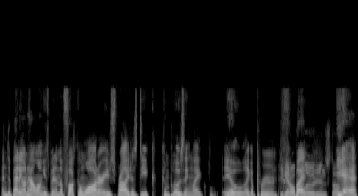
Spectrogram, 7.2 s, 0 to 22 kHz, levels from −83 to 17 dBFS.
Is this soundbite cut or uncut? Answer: uncut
